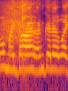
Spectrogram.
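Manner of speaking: mock shaky jittery voice. Retelling own words while shaking from an energy drink: imitating being shaky and jittery. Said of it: "I was shaking and".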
